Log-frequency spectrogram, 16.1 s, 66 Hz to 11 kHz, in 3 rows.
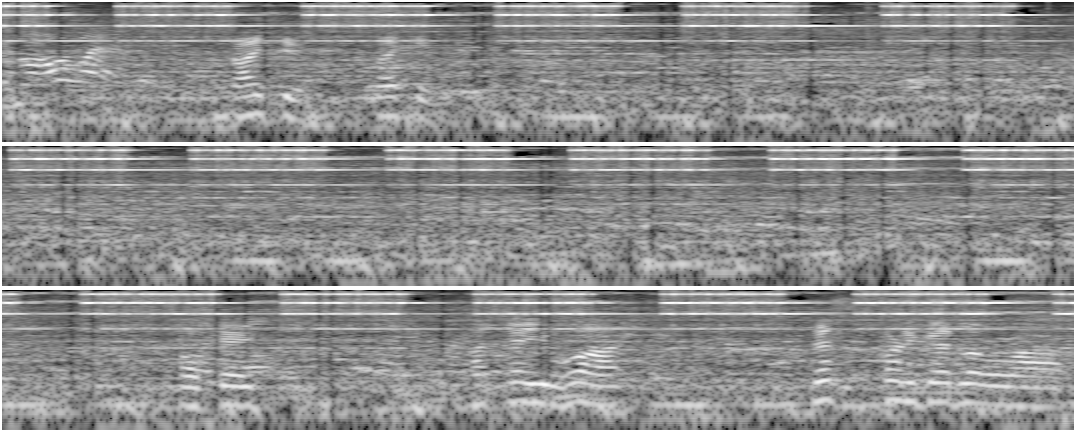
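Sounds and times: slot machines ringing tones: 0.0 - 16.0.

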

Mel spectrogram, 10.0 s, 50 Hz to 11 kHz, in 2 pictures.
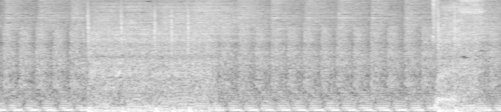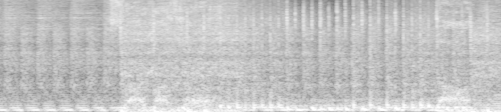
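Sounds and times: distorted electric guitars and bass: 0.0 - 10.0
rapid dense drumming: 3.9 - 10.0.

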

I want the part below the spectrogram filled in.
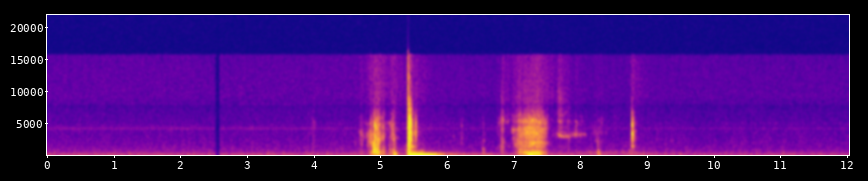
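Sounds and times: sharp knock with low ring: 5.4 - 6.1.

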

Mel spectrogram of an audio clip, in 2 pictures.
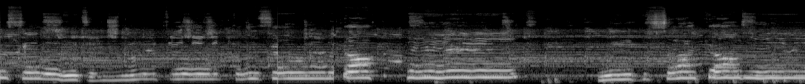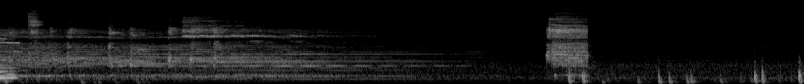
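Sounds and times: person singing: 0.0 - 8.5
microphone handling thumps: 5.4 - 5.7, 13.7 - 16.0.

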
